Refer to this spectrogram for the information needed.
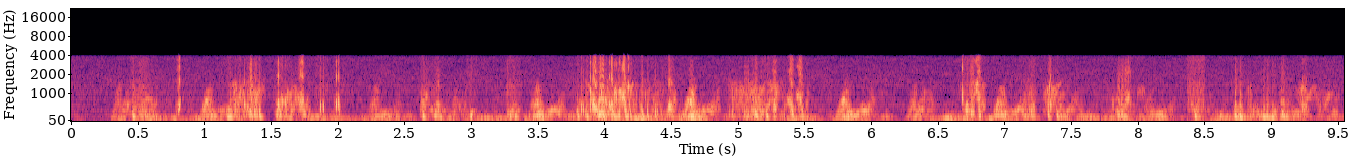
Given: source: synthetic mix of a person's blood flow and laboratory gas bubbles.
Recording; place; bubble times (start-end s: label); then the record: Doppler ultrasound of blood flow; precordium
0.44-0.66 s: bubbles
0.78-0.86 s: bubbles
1.13-1.46 s: bubbles
1.51-1.80 s: bubbles
1.83-1.93 s: bubbles
1.96-2.05 s: bubbles
2.61-2.79 s: bubbles
2.96-3.04 s: bubbles
3.25-3.38 s: bubbles
3.76-4.62 s: bubbles
4.91-5.54 s: bubbles
6.65-6.87 s: bubbles
7.11-7.26 s: bubbles
7.29-7.50 s: bubbles
7.78-8.07 s: bubbles
8.37-8.50 s: bubbles
8.70-9.51 s: bubbles
From the record:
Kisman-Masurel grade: 233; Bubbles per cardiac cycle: several, 3 to 8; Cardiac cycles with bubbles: 50 to 99%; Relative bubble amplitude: loud (0.450 to 0.775); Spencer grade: 3 (all of the cardiac periods contain showers or single bubble signals, but not dominating or overriding the cardiac motion signals); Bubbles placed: only in the low amplitude regions of the cardiac cycle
